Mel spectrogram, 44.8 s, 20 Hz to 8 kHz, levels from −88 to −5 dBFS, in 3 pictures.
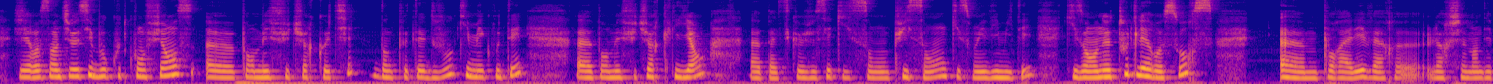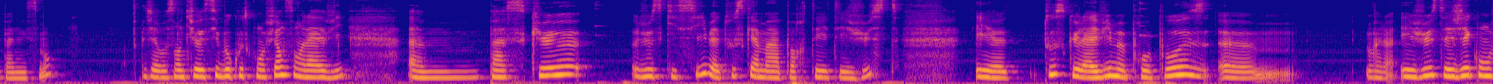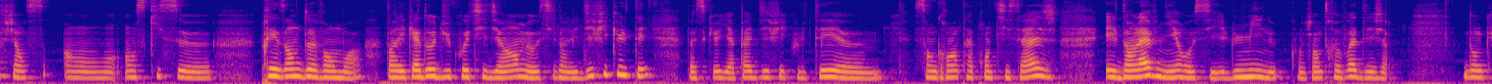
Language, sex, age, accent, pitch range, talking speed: French, female, 20-39, French, 180-215 Hz, 160 wpm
